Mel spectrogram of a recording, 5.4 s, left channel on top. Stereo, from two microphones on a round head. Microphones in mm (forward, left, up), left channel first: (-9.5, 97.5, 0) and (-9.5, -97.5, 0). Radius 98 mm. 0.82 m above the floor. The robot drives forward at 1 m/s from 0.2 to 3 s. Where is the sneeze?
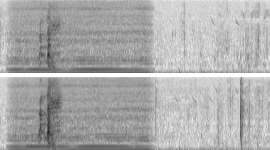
50° right (ahead or behind); by 1.3 s 35° right (ahead or behind).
